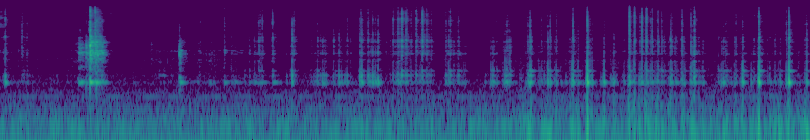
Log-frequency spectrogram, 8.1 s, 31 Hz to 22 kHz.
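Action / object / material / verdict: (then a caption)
tap / plastic tumbler / plastic / none. A large, hollow lavender studded plastic tumbler with a lid and straw, its fill not visible, is tapped and scratched with fingertips and nails across its studded surface. Quiet, dry clicks and bright scratchy rasps come in an uneven stream, with a loud sharp tap near the first second and a few stronger taps later. Each hit leaves a faint hollow ring around 470 Hz that fades quickly.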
